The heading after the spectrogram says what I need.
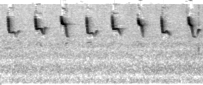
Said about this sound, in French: Puis la bouscarde qui chante derrière nous, en plus. Ça, c'est sympa. Ça, c'est un des oiseaux les plus faciles à reconnaître au niveau chant. C'est deux notes. Voilà.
